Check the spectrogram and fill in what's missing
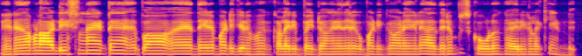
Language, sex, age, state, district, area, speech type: Malayalam, male, 45-60, Kerala, Kozhikode, urban, spontaneous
